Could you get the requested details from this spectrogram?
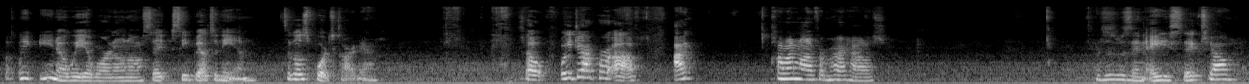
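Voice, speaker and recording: A woman's voice: mid-range voice, unhurried, long pauses. Southern woman chatting while chewing, noisy background. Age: 50s. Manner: animated, acts out quoted reactions. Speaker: mukbang video host. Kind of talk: casual storytelling to viewers.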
